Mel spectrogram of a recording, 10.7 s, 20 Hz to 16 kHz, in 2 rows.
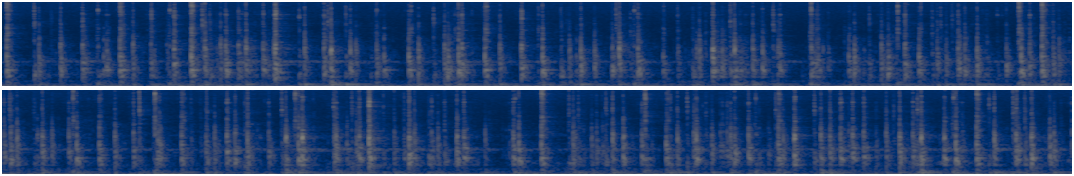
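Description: Fingertips of both hands touch-type continuously on a cream Apple M0110A keyboard with a hollow plastic case and Alps SKCC mechanical switches, sitting on a wooden desk. The result is a steady, rapid stream of crisp, clacky keystrokes with a bright, hollow plastic tone that stops sharply after each press, over a faint low hum.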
